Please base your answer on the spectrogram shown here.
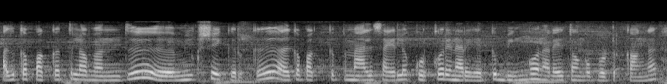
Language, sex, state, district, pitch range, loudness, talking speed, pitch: Tamil, female, Tamil Nadu, Kanyakumari, 195-225 Hz, -16 LUFS, 155 wpm, 210 Hz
